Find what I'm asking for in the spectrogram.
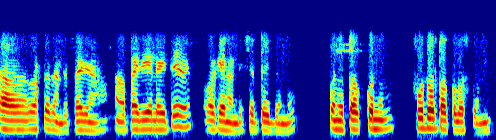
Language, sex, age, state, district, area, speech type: Telugu, male, 30-45, Telangana, Khammam, urban, conversation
